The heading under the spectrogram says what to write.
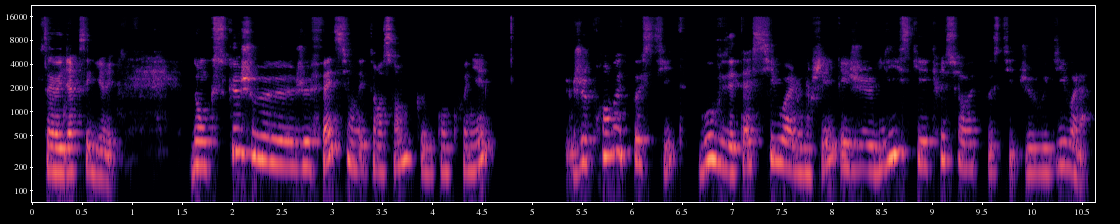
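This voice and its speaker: A woman's voice: medium pitch, moderate pace. A woman leading a live group coaching session, explaining a technique step by step to participants with frequent hesitations and restarts. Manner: hesitant, many fillers and restarts while explaining; instructive, talks directly to participants.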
